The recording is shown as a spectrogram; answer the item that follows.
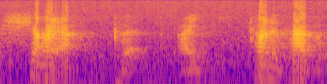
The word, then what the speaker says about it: shire: get like really posh people sheer it's it's pronounced shia but i kind of have an awkward moment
